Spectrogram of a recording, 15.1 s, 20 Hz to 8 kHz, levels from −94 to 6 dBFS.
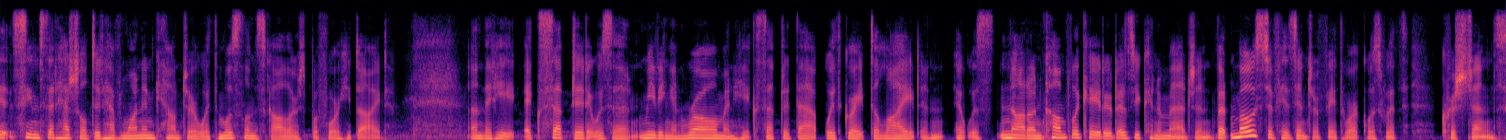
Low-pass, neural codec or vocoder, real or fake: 7.2 kHz; codec, 16 kHz, 4 kbps, FunCodec, trained on Chinese and English, 50 frames a second; fake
